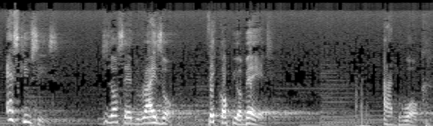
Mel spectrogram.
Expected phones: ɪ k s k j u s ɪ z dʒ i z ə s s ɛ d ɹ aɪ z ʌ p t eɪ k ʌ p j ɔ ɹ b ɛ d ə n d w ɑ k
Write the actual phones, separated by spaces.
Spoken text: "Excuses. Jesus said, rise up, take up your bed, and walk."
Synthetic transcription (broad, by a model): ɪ k s k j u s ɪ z dʒ i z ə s s ɛ d ɹ aɪ z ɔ p t eɪ k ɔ p j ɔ b ɛ d ə n d w ɑ k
